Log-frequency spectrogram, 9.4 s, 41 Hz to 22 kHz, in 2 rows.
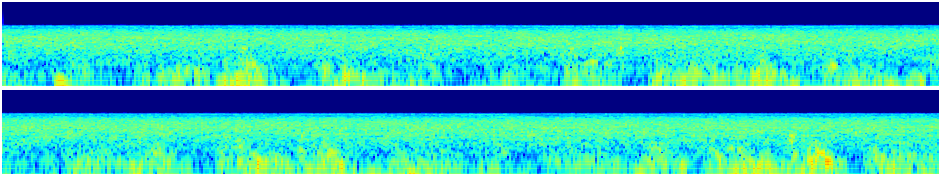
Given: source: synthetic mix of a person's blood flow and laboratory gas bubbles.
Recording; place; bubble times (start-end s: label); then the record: Doppler ultrasound of blood flow; precordium
2.78-2.89 s: bubbles
2.98-3.14 s: bubbles
From the record:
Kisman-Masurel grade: 113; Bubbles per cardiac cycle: 1 to 2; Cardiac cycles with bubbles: 1 to 10%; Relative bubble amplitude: loud (0.450 to 0.775); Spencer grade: 1 (occasional bubble signal discernible with the cardiac motion signal, with majority of cardiac periods free of bubbles); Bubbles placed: anywhere in the cardiac cycle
